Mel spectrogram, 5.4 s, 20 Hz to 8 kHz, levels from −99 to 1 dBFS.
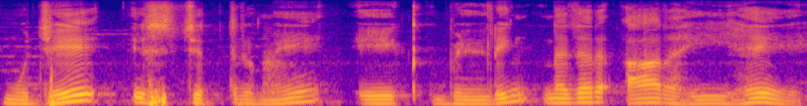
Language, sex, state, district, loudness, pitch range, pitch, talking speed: Hindi, male, Madhya Pradesh, Dhar, -18 LUFS, 105-130 Hz, 115 Hz, 110 wpm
